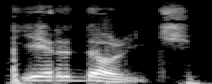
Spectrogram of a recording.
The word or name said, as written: pierdolic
